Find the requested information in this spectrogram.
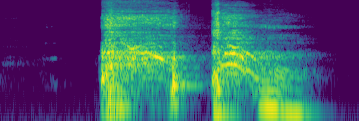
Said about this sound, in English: I'm going to cough.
